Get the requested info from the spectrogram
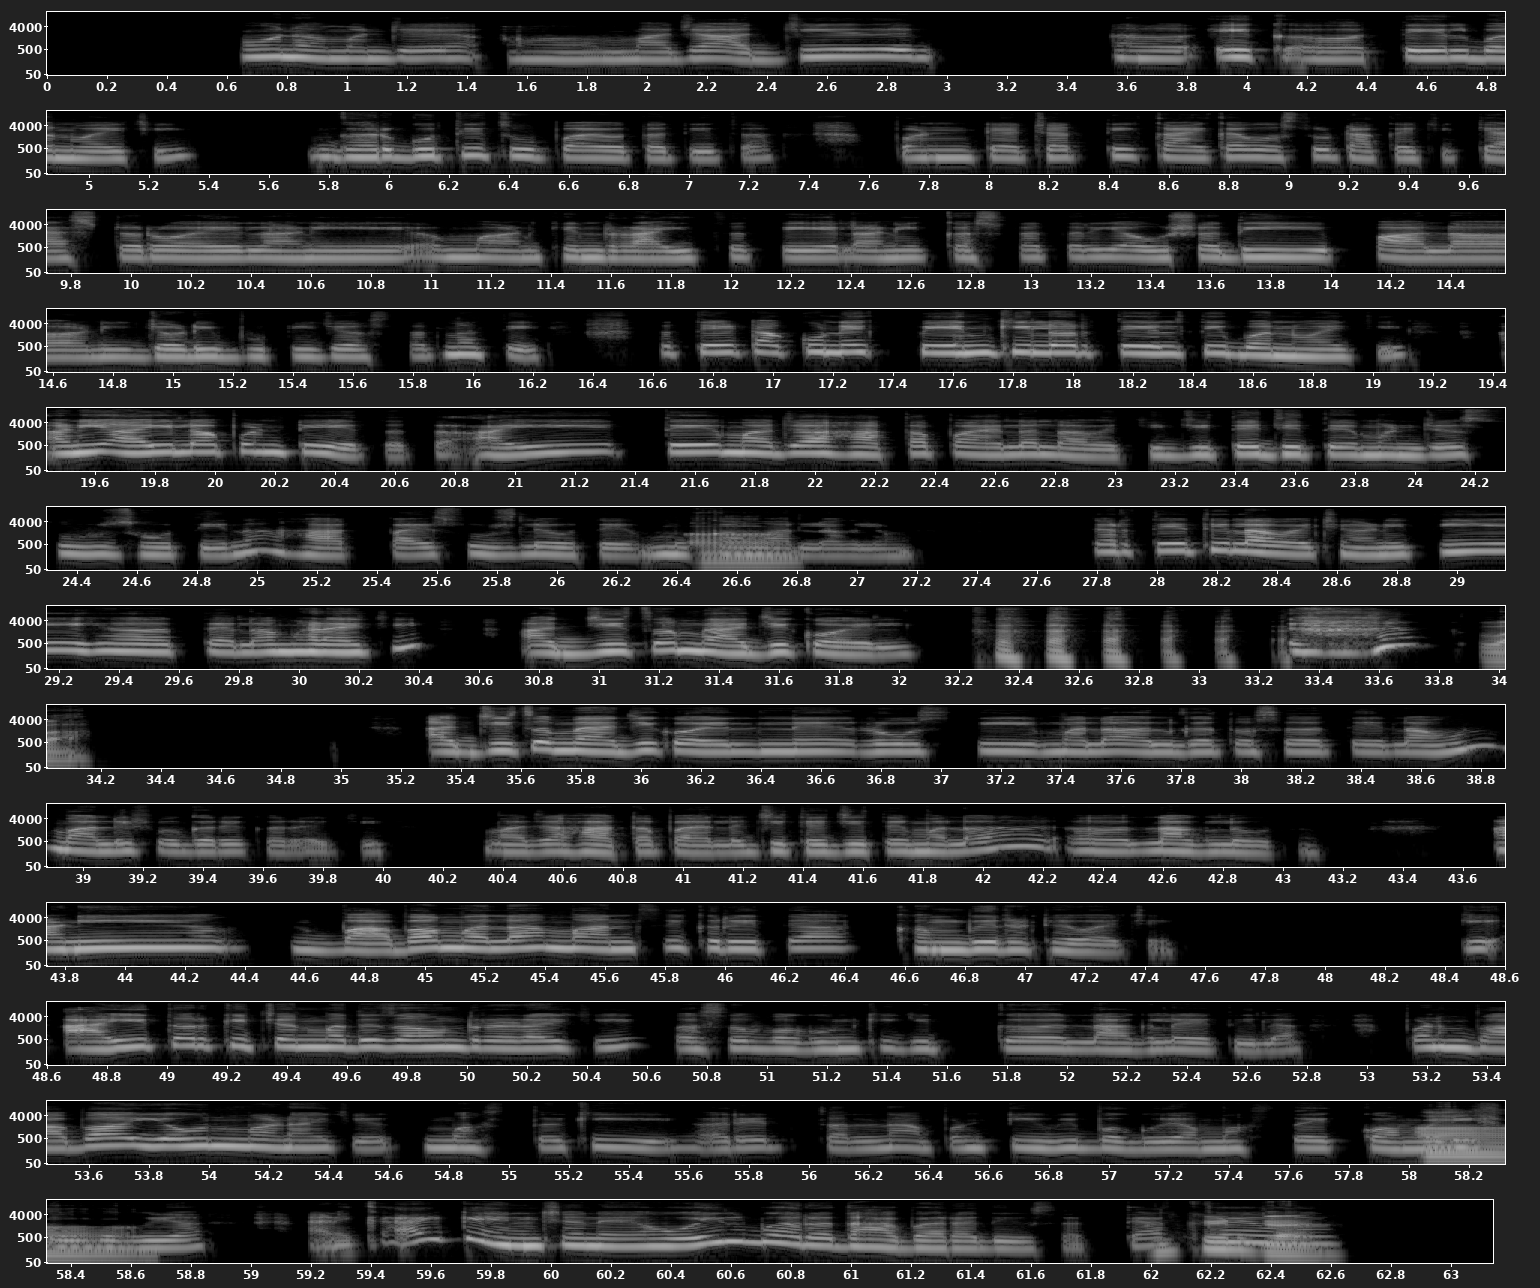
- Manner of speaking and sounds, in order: chuckle; joyful: "वाह!"; chuckle; other background noise; in English: "मॅजिक"; tapping; in English: "कॉमेडी शो"; drawn out: "हां"
- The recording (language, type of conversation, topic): Marathi, podcast, जखम किंवा आजारानंतर स्वतःची काळजी तुम्ही कशी घेता?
